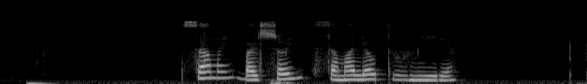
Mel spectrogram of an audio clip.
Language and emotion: Russian, positive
